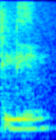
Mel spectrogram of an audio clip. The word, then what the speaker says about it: Lille: to in so-called Lille live there like it's pronounced leelu the other one passed there and we also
